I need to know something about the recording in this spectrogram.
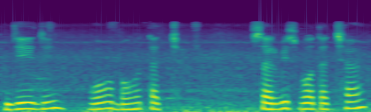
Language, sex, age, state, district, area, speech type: Urdu, female, 45-60, Bihar, Gaya, urban, spontaneous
